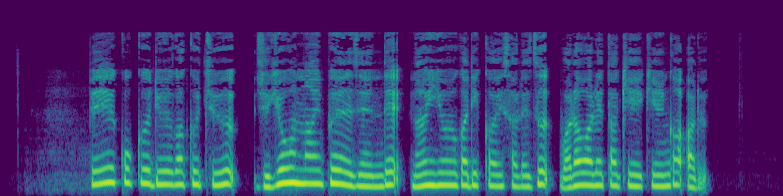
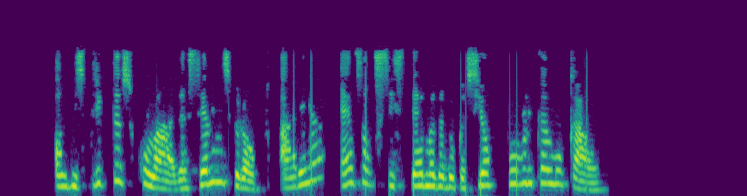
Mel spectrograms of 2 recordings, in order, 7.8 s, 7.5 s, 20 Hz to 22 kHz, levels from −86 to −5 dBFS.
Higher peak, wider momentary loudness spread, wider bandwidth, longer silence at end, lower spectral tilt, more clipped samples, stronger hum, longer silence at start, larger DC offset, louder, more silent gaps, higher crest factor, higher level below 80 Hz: second, -6 dBFS vs 0 dBFS; about the same, 7 LU vs 6 LU; first, 11.5 kHz vs 8.2 kHz; second, 0.75 s vs 1.45 s; first, -5.5 dB/octave vs -4 dB/octave; neither; neither; first, 0.9 s vs 0.55 s; neither; second, -20 LUFS vs -17 LUFS; second, none vs 2.71-2.80 s, 3.30-3.40 s; about the same, 14 dB vs 18 dB; second, -72 dBFS vs -56 dBFS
